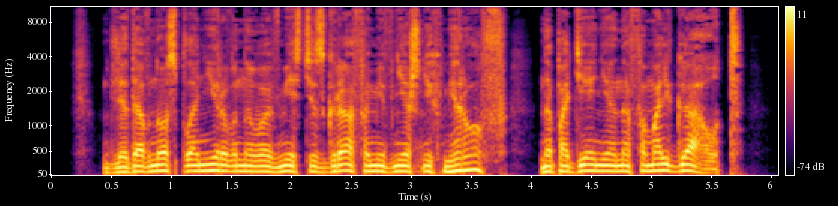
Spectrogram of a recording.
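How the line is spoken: Calm answer. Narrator (Russian): спокойно ответил Шоркан

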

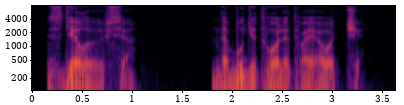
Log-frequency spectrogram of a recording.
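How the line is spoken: Quiet promise. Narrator (Russian): тихо пообещал Вадим

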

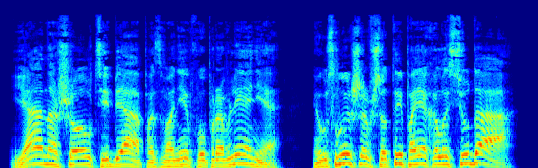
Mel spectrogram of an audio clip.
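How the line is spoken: Loud shouting. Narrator (Russian): прокричал он, догадавшись, что у нее неладно со слухом

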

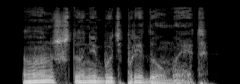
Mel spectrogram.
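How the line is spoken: Gloomy reply. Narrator (Russian): мрачно ответил я

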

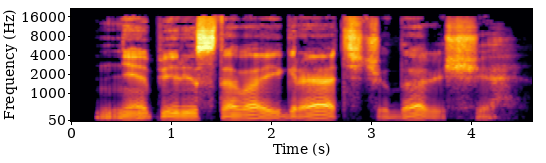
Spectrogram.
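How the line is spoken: Strange-sounding voice. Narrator (Russian): сказал странно звучащим голосом муж с рогами

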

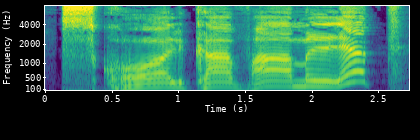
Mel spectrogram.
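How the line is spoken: Furious shrill question. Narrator (Russian): яростно и визгливо спросил Филипп Филиппович

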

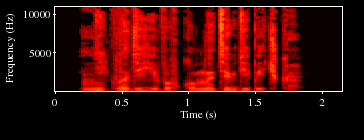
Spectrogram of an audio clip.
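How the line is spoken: Whispered. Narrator (Russian): шепнул Джекоб девушке

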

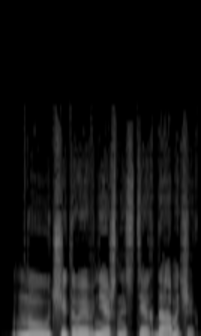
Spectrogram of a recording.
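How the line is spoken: Muttered. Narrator (Russian): пробормотал Паклус

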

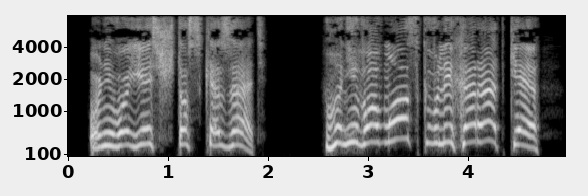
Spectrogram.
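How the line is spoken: Heated shouting woman. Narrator (Russian): закричала она с прежним жаром

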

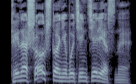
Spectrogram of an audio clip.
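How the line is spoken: Flat, indifferent question. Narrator (Russian): наконец спросил Йорк бесцветным и равнодушным голосом

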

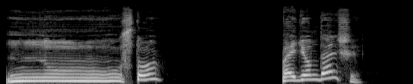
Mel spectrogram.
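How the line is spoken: Somewhat forced tone. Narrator (Russian): Несколько наигранным тоном предложил я

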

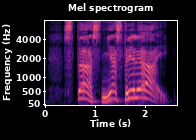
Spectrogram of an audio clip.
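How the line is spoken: Shouted at full lungs. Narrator (Russian): Крикнул во всю мощь легких

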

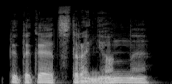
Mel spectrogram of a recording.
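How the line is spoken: Gloomy. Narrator (Russian): мрачно произнес Деннис

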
